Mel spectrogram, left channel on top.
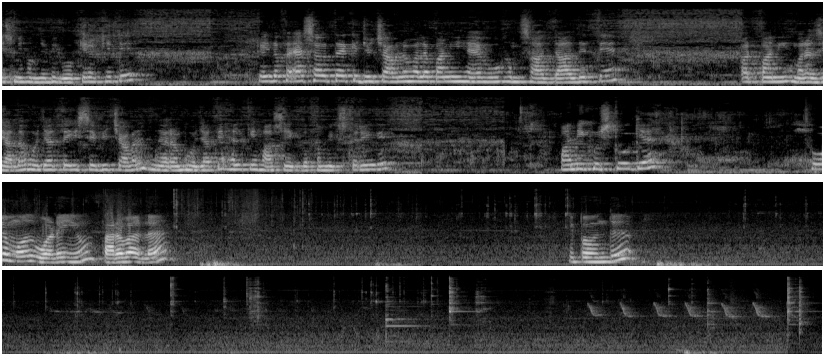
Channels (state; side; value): different; both; correlation 0.00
